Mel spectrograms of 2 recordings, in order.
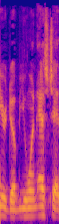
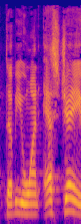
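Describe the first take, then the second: First: Said in the usual way. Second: Each letter spoken slowly and apart; slow, enunciated call sign. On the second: Shown as a demonstration. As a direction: slowly separate W, one, S, J. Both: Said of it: "So when I say W".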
